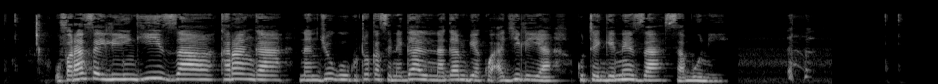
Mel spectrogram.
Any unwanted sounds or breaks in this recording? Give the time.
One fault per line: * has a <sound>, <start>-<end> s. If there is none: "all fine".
* has a cough, 7.9-8.2 s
